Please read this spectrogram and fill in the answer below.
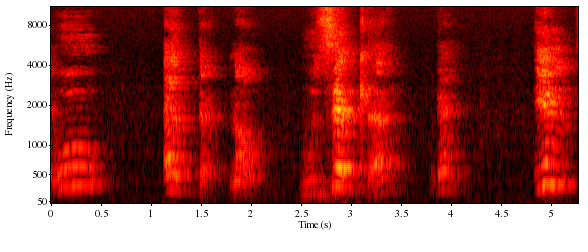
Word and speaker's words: vous êtes: Vous êtes. Get a Z sound, sort of Z sound. Vous êtes. Okay, consonant vowel together. You shouldn't say vous êtes.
